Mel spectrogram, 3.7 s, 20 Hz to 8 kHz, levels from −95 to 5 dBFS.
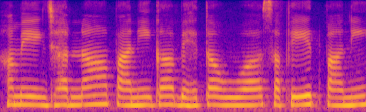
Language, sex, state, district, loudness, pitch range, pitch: Hindi, female, Madhya Pradesh, Bhopal, -14 LUFS, 210-225 Hz, 220 Hz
